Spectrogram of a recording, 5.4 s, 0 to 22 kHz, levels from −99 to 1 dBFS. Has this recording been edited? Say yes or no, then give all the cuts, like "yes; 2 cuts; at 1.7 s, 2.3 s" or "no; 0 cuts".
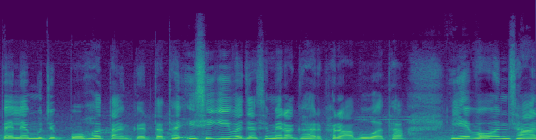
no; 0 cuts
